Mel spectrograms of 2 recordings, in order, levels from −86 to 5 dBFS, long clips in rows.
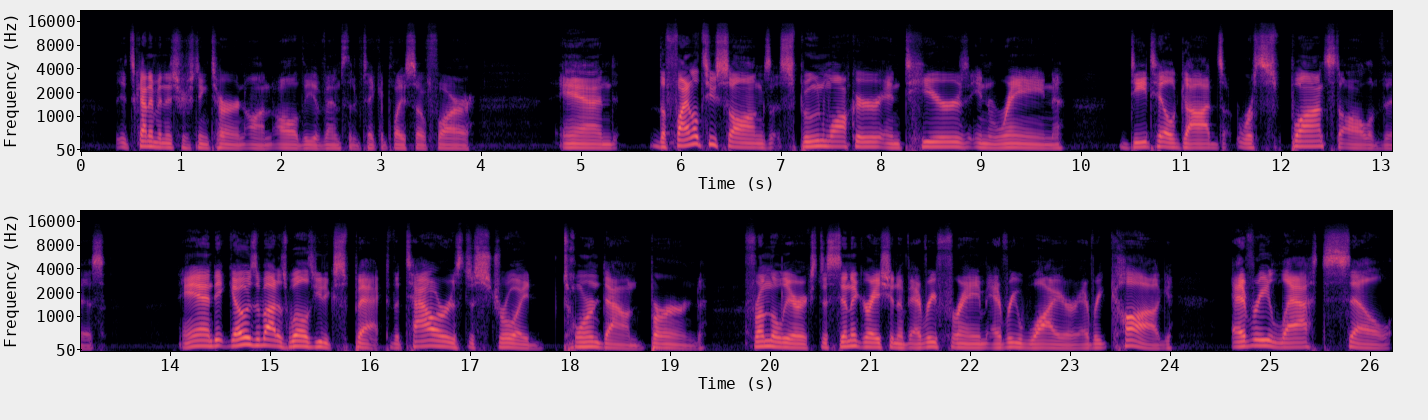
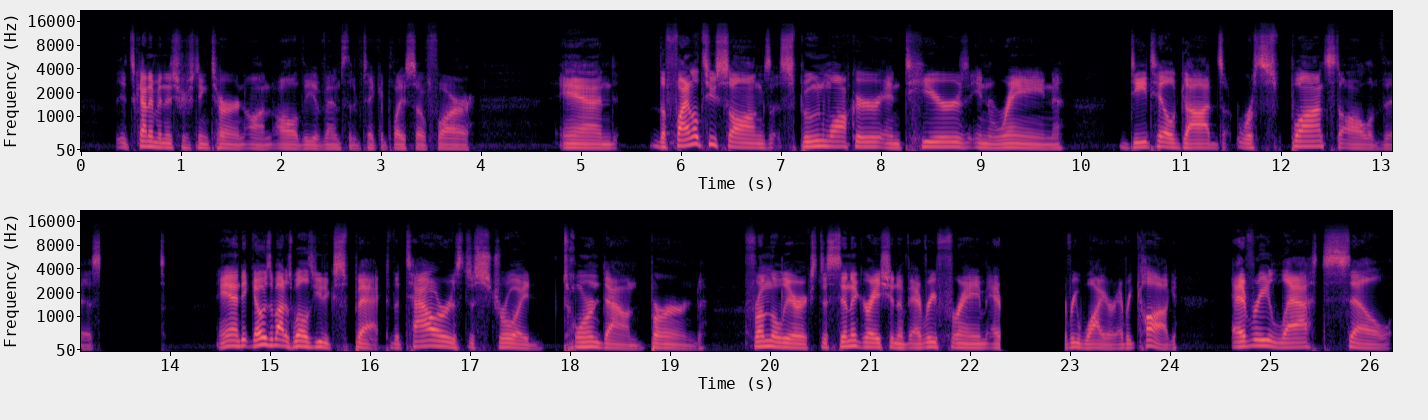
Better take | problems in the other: first | audio freezing; at 13 s for 0.5 s and at 22 s for 0.5 s

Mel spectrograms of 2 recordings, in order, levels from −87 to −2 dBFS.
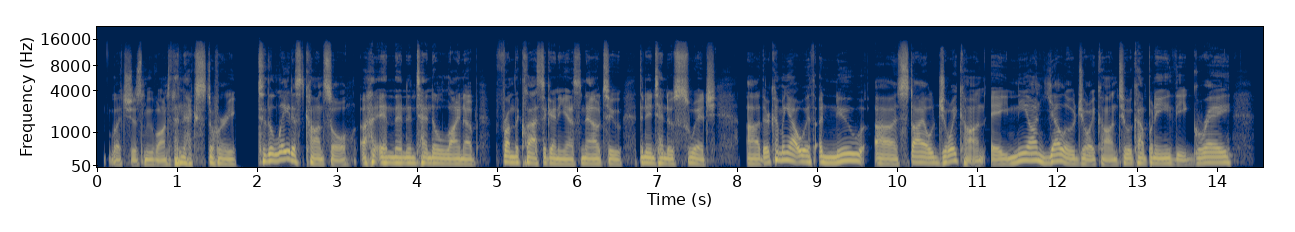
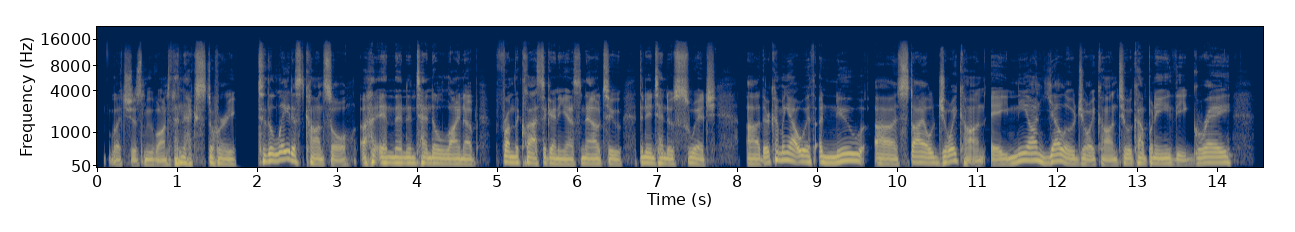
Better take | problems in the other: neither | none

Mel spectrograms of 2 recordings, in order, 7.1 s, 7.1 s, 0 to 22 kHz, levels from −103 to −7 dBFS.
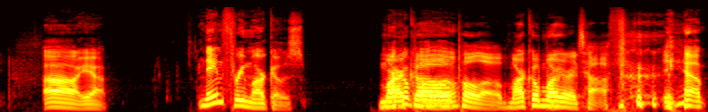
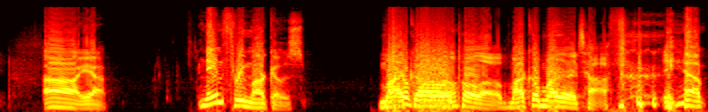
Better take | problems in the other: first | distortion; heavy; 11% of the sound clipped

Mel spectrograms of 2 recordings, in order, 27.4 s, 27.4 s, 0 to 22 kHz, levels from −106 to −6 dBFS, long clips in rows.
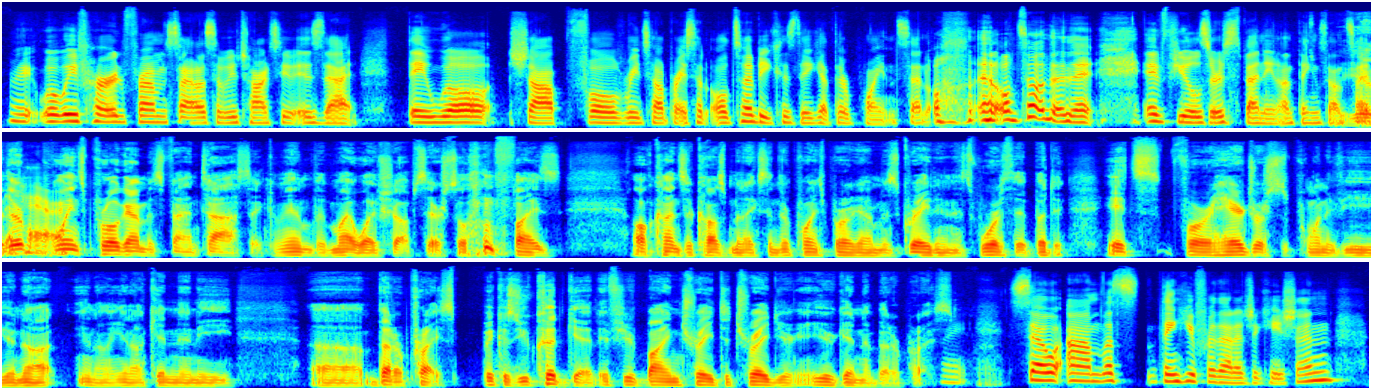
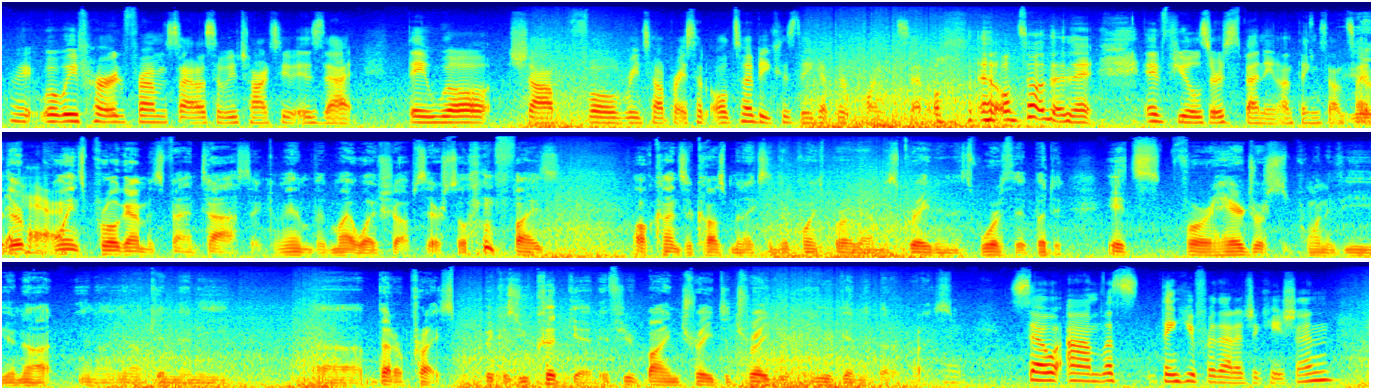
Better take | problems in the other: first | wind noise on the microphone; occasional gusts; 15 dB below the speech

